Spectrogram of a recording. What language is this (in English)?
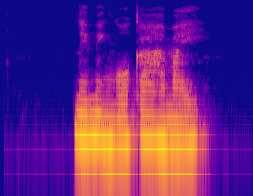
Cantonese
